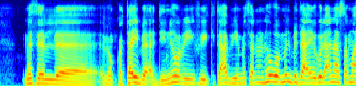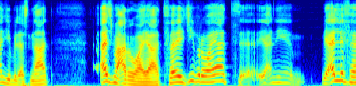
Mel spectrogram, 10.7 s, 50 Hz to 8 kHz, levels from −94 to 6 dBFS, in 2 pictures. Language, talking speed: Arabic, 125 wpm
